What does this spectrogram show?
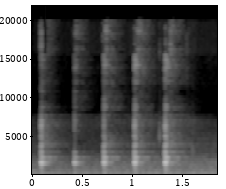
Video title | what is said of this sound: Comparing stock Hellcat driveshaft to Redeye/Demon drive shaft | This is stock, kind of hollow sounding.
